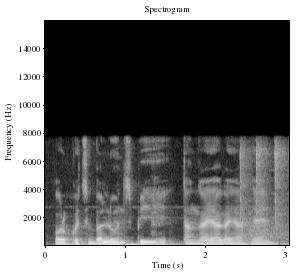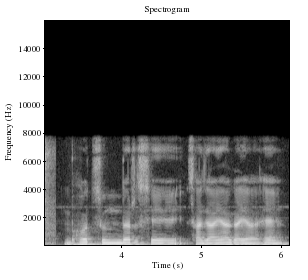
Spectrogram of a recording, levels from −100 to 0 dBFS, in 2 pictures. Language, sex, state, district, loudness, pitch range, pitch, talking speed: Hindi, male, Arunachal Pradesh, Lower Dibang Valley, -16 LUFS, 105-115 Hz, 110 Hz, 130 wpm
